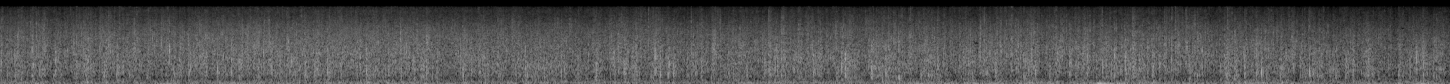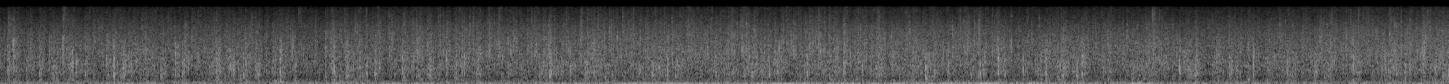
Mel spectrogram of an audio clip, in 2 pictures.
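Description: Steady rain falling on a tent, a dense, even hiss of countless small drop hits.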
